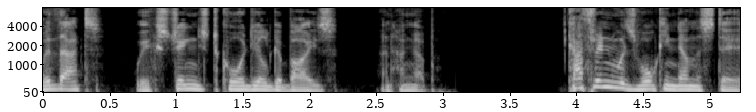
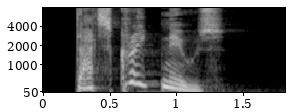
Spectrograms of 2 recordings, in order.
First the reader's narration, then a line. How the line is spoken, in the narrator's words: Catherine squeaked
